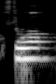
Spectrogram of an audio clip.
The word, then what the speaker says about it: Sewell: Did I say his name wrong? No, you're right. Sewell.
